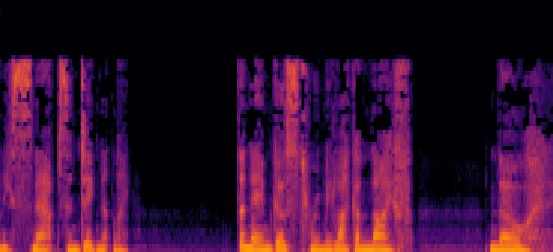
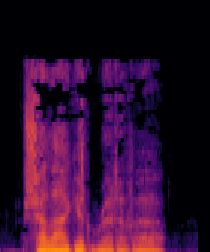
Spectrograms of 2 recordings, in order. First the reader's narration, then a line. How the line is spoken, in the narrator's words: Derek murmurs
